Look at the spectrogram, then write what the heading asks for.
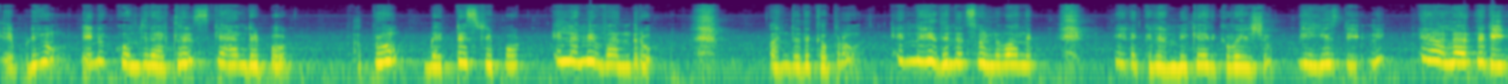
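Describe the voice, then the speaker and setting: A woman playing an anxious young husband in an emotional audio drama, pleading tenderly and haltingly as he reassures his wife. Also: fairly high pitch, a little mellow, natural voice. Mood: pleading, tearful. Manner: pleading, halting, repeats words, tearful. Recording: faint background noise.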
